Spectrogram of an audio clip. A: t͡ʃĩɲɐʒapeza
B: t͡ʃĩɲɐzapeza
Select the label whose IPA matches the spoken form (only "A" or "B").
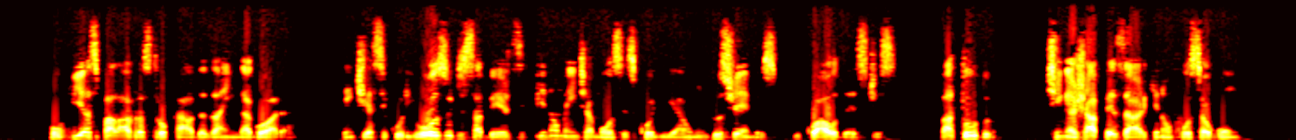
A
